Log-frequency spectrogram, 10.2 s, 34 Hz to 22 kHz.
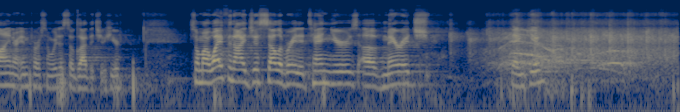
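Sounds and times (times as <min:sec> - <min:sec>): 
speech: 0:00.0 - 0:06.6, 0:07.3 - 0:08.4
church audience applauding: 0:07.0 - 0:10.1.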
